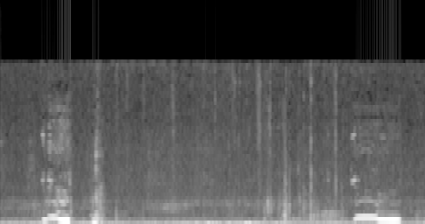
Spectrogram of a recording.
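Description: A dachshund gives two high, ringing yelp-like barks a few seconds apart over a low hum.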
